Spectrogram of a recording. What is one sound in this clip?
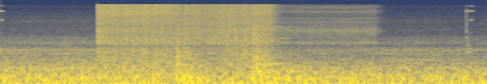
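A welding torch hisses and crackles with sparks.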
